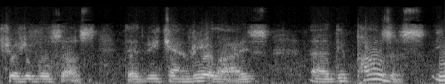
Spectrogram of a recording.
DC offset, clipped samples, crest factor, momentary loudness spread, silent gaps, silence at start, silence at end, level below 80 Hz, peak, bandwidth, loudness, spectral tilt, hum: under 0.1%; under 0.1%; 10 dB; 7 LU; none; 0 s; 0 s; -44 dBFS; -12 dBFS; 16 kHz; -21 LUFS; -4.5 dB/octave; none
